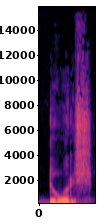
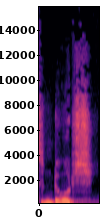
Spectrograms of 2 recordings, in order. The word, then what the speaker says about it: durch: Till then I know that that word is pronounced as Durch. It is pronounced as Durch. But when you actually come into the market, when you hear how the Germans speak, they speak it like Deutsch.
